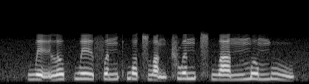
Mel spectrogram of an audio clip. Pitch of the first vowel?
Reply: low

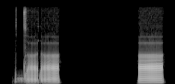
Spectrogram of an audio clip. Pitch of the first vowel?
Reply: low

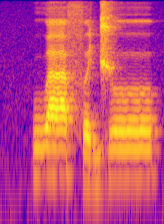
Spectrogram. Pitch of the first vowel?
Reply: high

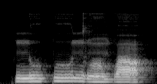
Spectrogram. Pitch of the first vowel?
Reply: low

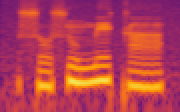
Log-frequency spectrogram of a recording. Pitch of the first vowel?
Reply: low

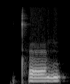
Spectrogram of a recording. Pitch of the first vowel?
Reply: low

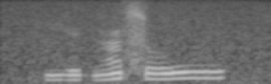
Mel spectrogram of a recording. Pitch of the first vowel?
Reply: low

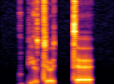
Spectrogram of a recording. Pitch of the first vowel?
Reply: low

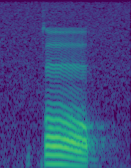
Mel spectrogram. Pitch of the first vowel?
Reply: falling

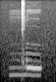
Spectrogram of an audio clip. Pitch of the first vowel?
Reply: high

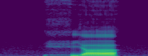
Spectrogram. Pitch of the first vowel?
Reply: rising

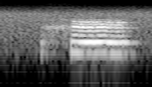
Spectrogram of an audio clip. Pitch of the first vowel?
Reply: high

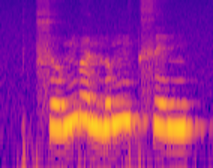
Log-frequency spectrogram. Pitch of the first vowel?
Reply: rising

